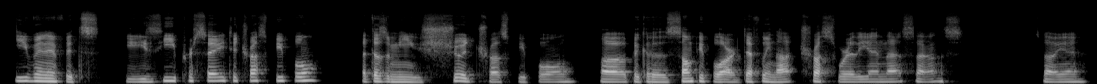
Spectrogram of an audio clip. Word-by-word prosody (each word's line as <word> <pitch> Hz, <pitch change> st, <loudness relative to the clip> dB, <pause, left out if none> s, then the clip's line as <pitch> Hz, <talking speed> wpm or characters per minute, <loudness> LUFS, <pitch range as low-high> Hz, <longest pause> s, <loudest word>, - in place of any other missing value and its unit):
even 160 Hz, -2 st, +4 dB
if 140 Hz, -1 st, +4 dB
it's 120 Hz, -, -2 dB, 0.2 s
easy 125 Hz, +6 st, -1 dB
per 165 Hz, +1 st, -5 dB
se 165 Hz, +1 st, +3 dB
to 170 Hz, 0 st, -1 dB
trust 170 Hz, +1 st, -1 dB
people, 175 Hz, +1 st, +1 dB, 0.4 s
that 130 Hz, 0 st, -3 dB
doesn't 130 Hz, -3 st, +2 dB
mean 115 Hz, -1 st, 0 dB
you 105 Hz, -, -5 dB
should 145 Hz, +7 st, -1 dB
trust 115 Hz, -5 st, -3 dB
people, 115 Hz, +2 st, -5 dB, 0.2 s
uh, 120 Hz, -1 st, +6 dB
because 115 Hz, -2 st, -1 dB
some 135 Hz, +5 st, +5 dB
people 140 Hz, -4 st, -1 dB
are 115 Hz, -1 st, +5 dB
definitely 120 Hz, +4 st, 0 dB
not 115 Hz, +2 st, 0 dB
trustworthy 120 Hz, -3 st, -1 dB
in 120 Hz, 0 st, -3 dB
that 125 Hz, +1 st, -1 dB
sense, 130 Hz, +2 st, -6 dB, 0.7 s
so, 120 Hz, -1 st, -1 dB
yeah. 120 Hz, 0 st, -4 dB
125 Hz, 160 wpm, -26 LUFS, 120-150 Hz, 0.7 s, uh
